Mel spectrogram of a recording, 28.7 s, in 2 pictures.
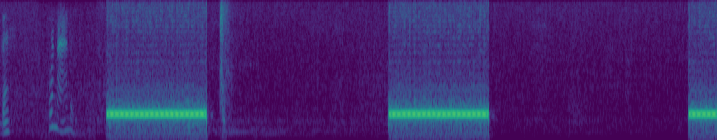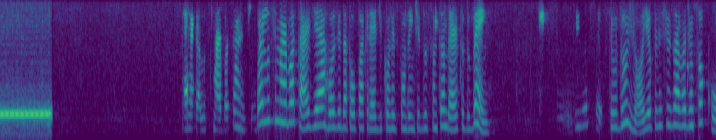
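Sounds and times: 
speech: 0.1 - 0.3, 1.0 - 1.7, 18.8 - 24.3, 25.9 - 28.6
telephone line beeps during a call transfer: 2.2 - 4.2, 7.8 - 9.8, 13.8 - 15.4.

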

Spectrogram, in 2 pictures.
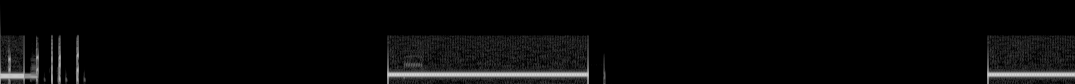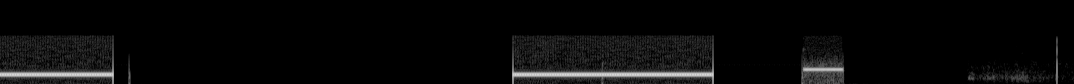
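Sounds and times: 
telephone line beeps on hold during a call transfer: 0.0 - 0.4, 3.9 - 5.9, 9.9 - 11.9, 15.9 - 17.9.

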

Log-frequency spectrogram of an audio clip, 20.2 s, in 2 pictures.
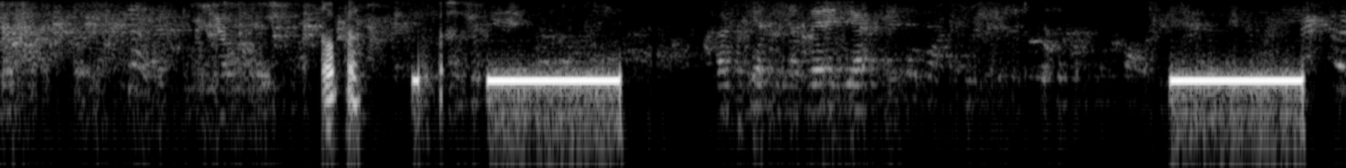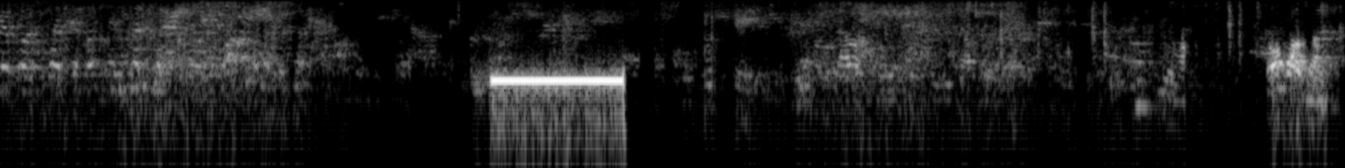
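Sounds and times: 
speech: 2.4 - 3.4
telephone busy tone after a dropped call: 3.7 - 4.7, 8.8 - 9.8, 13.8 - 14.8.

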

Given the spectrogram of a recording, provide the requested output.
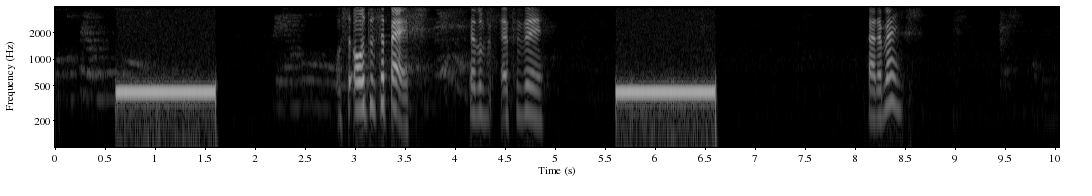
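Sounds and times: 
telephone tone before voicemail: 0.6 - 1.6, 5.6 - 6.6
speech: 3.0 - 5.0, 8.2 - 8.6.

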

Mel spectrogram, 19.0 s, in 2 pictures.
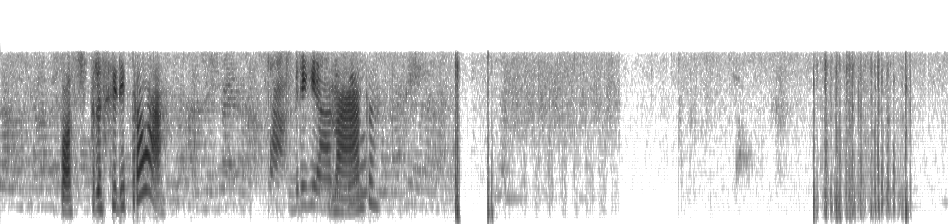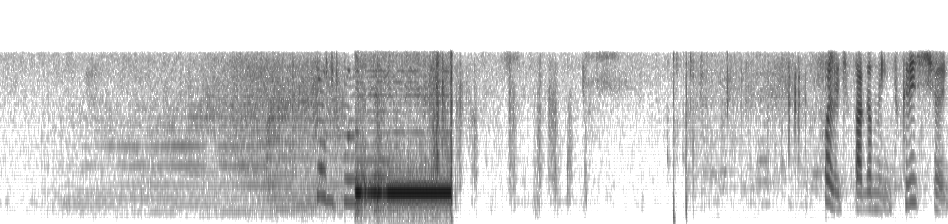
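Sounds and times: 
speech: 0.6 - 1.9, 2.9 - 3.9, 17.8 - 18.9
telephone ring-back tone on an office extension: 13.0 - 14.0.

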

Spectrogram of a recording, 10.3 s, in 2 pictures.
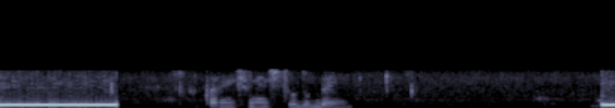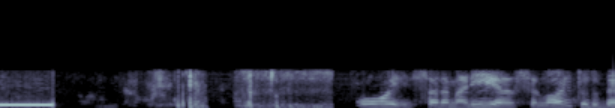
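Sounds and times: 
telephone busy tone after a dropped call: 0.0 - 1.0, 5.0 - 5.6
speech: 2.2 - 3.1, 8.2 - 10.2.

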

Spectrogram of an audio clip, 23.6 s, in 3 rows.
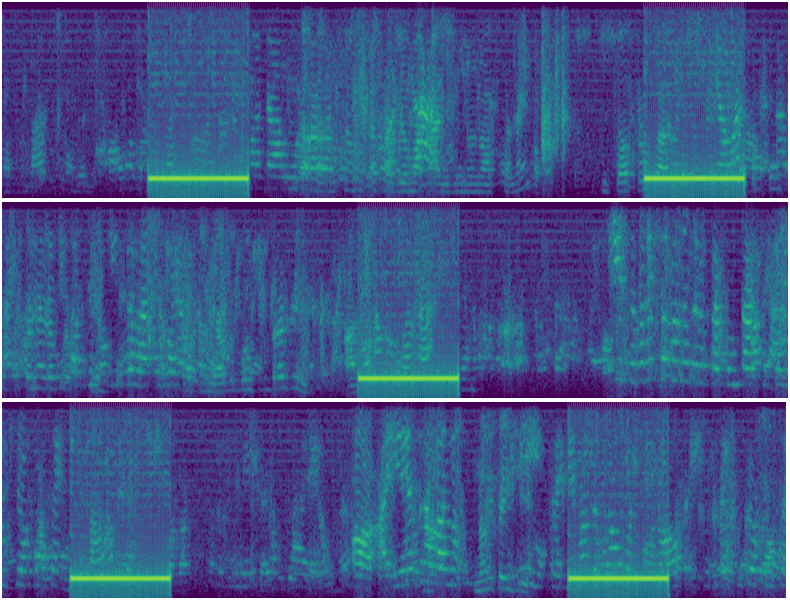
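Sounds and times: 
telephone busy tone beeps after a dropped call: 1.5 - 2.5, 6.4 - 7.4, 11.4 - 12.4, 16.4 - 17.4, 21.4 - 22.4.

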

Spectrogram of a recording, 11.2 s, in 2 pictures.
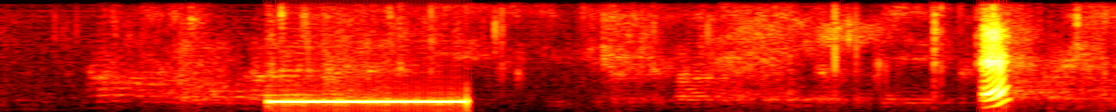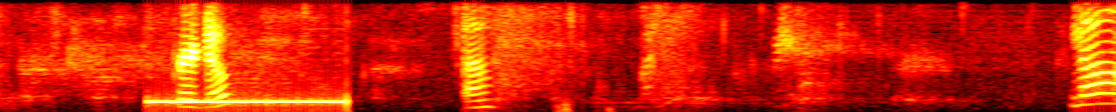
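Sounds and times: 
telephone tone from a call that fails to connect: 1.4 - 2.4, 6.3 - 7.3
speech: 8.0 - 8.2.

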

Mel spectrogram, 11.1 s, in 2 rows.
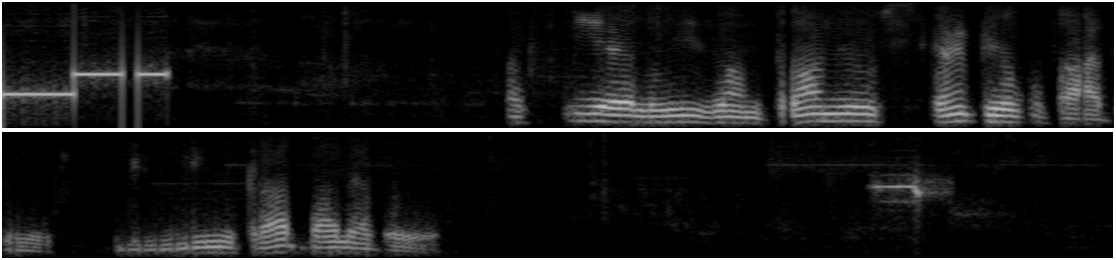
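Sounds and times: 
voicemail beep tones after the phone greeting: 0.0 - 0.9, 9.8 - 10.4
speech: 2.6 - 7.9.

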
